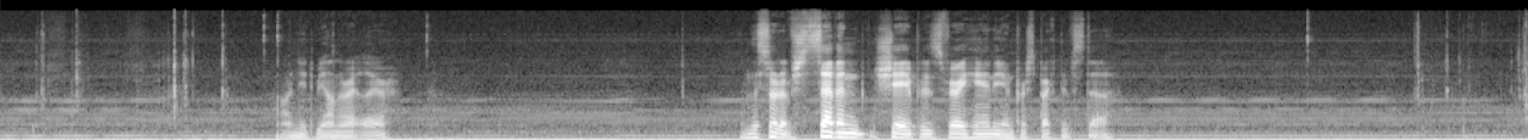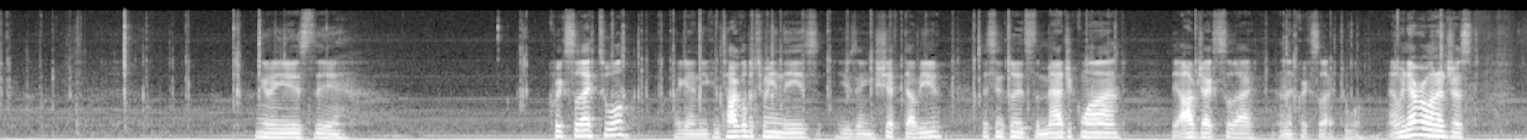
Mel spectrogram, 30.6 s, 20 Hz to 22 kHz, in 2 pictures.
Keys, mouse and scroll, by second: 1.7 ctrl+d, 2.8 click, 13.1 click, 14.7 scroll, 15.5 w, 17.0 w, 20.2 shift+click, 21.7-27.2 typing, 28.6-29.4 scroll.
